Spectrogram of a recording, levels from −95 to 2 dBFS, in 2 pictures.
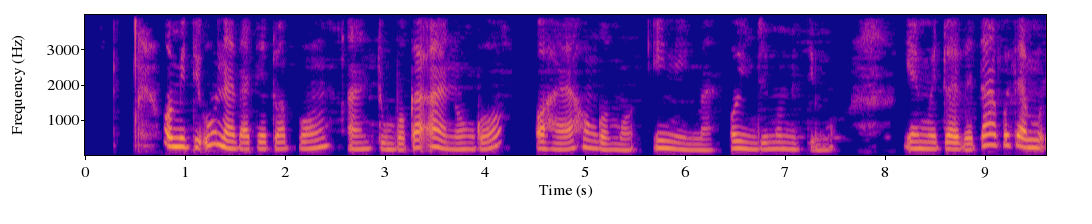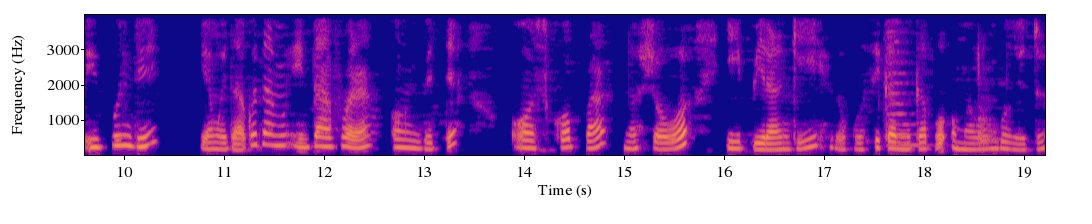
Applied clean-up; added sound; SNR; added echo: none; Bowed string instrument; 16 dB; none.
